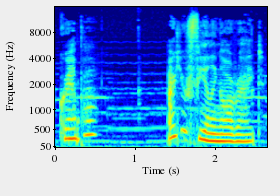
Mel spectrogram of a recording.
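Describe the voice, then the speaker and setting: An actress playing a gentle, worried adult granddaughter in a radio drama, soft-hearted and hesitant. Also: female voice, on the high side, very animated, a little slow, soft background music. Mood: gentle concern.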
